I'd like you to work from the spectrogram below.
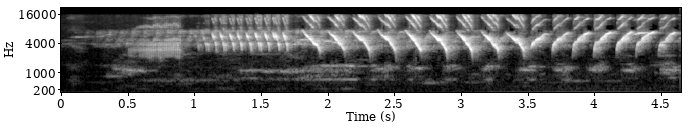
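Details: Canary song used for singing training, as a lure to teach young canaries: after a faint start, loud rapid trills of falling sweeps begin, repeated about three times a second and building steadily in strength.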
